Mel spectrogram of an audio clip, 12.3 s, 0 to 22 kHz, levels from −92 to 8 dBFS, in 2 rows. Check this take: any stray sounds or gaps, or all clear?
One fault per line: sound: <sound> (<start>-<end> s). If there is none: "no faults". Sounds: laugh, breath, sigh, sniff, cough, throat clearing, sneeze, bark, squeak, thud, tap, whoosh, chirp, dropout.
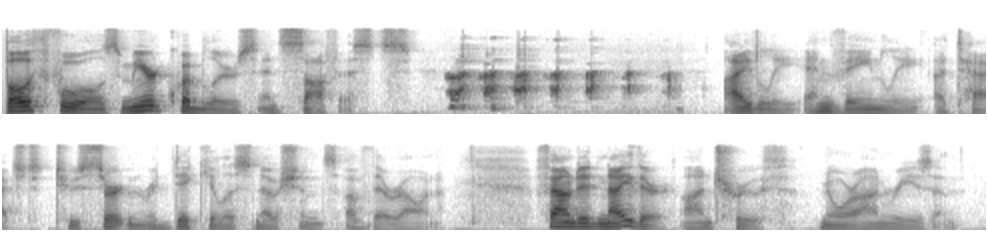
sound: laugh (2.8-4.3 s)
